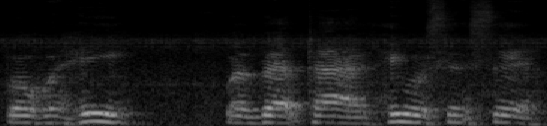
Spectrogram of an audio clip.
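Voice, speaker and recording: A woman of ninety, reminiscing in an interview in a halting way, repeating words as she goes. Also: fairly low pitch, steady tone. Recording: echoey room, distant muffled mic.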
